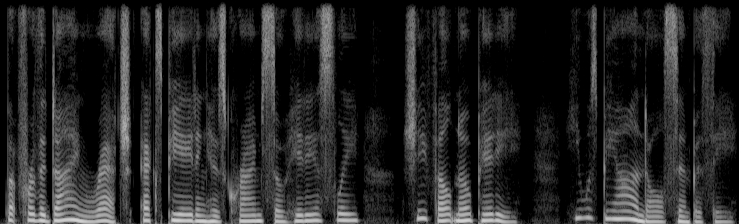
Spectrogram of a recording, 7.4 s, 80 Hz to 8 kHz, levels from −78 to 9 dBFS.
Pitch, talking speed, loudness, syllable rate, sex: 210 Hz, 155 wpm, -16 LUFS, 4.4 syllables/s, female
